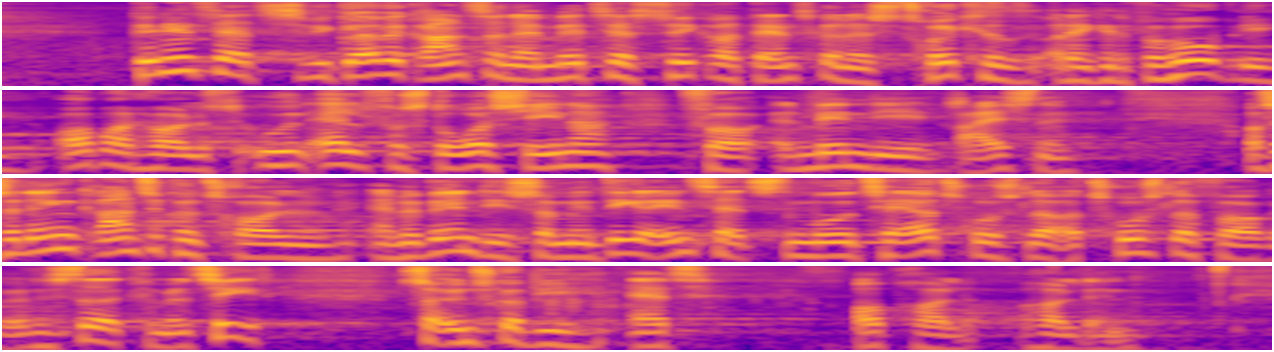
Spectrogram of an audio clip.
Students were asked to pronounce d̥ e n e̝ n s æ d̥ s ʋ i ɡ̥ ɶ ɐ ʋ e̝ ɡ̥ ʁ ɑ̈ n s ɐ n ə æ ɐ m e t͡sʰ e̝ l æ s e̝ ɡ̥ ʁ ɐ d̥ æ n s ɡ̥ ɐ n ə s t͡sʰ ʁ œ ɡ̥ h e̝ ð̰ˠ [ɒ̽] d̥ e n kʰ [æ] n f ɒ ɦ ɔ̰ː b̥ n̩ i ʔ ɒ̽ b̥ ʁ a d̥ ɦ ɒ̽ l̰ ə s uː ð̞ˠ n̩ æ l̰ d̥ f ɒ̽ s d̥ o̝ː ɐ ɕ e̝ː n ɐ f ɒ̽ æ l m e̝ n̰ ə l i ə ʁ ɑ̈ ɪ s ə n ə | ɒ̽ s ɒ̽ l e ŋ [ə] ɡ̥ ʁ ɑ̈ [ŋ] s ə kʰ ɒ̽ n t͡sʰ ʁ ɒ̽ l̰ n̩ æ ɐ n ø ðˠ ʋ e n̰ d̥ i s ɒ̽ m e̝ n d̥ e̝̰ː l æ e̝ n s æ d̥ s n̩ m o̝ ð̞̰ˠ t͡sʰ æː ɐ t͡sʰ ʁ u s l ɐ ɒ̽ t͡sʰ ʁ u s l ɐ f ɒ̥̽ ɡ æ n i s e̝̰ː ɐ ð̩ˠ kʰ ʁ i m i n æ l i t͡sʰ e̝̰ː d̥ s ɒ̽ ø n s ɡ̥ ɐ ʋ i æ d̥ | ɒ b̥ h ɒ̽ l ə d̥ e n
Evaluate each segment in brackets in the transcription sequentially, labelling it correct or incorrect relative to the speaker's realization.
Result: correct, correct, correct, incorrect

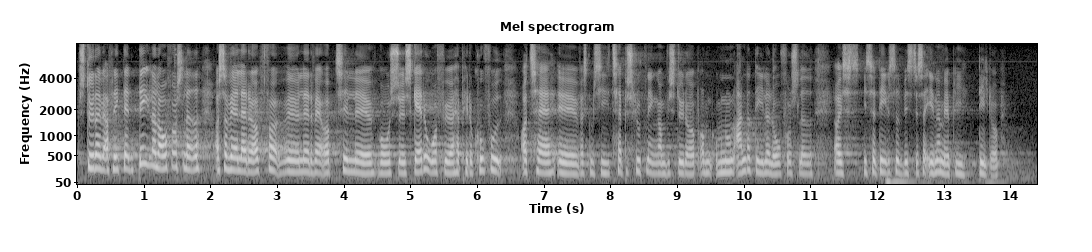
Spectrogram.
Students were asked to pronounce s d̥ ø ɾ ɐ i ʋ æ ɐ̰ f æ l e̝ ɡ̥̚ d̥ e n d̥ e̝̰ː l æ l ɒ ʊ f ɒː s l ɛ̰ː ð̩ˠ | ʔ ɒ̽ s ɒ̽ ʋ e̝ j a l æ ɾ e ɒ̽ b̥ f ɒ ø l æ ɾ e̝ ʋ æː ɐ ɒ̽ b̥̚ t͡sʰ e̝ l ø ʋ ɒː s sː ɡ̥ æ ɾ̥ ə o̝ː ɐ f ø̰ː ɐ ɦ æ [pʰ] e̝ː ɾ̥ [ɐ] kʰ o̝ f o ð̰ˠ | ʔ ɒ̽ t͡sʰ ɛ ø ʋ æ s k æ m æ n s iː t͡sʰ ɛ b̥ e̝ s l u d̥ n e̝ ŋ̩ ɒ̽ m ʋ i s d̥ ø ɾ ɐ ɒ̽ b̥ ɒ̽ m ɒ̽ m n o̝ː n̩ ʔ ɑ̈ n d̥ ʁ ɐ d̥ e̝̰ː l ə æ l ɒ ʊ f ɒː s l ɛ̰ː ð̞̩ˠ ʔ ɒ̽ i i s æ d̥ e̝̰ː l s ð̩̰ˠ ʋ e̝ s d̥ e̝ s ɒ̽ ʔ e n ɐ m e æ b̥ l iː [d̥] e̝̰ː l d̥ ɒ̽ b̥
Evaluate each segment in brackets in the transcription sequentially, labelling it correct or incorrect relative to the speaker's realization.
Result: correct, correct, correct

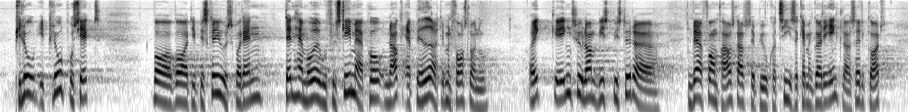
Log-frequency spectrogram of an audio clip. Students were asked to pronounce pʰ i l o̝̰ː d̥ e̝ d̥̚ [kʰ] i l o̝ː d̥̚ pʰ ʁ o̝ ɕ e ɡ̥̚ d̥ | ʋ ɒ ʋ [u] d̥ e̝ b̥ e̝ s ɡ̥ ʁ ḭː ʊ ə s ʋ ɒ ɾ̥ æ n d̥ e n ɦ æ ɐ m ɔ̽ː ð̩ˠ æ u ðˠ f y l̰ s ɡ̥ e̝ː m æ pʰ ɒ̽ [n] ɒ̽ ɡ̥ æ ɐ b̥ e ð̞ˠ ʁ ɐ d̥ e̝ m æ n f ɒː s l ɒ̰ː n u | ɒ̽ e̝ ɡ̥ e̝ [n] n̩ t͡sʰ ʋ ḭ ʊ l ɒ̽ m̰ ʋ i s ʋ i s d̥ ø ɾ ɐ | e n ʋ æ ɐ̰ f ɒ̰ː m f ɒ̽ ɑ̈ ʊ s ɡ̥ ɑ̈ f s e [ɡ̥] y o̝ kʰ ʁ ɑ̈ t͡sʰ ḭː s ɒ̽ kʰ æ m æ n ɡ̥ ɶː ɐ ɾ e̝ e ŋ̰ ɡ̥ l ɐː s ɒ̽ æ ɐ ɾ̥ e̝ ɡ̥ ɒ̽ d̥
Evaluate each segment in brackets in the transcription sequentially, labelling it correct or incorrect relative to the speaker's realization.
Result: incorrect, incorrect, correct, incorrect, incorrect

